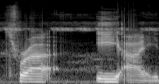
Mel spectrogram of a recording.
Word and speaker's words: erythraeae: to uh Santivia uh Eritra Ei. So uh it's kind of a hard to pronounce for me. Uh Ira ei. So that's uh what's what it's supposed to be pronounced and uh I guess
